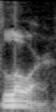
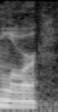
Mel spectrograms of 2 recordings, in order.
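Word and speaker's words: Loehr: I think it's Lair. Well, I listened to it just a second ago on Audible so we could say it right.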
